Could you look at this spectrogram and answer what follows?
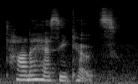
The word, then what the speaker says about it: Ta-Nehisi Coates: Ta-Nehisi Coates.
